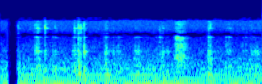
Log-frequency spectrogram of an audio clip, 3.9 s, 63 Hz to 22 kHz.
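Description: In the radio drama X-1, a rock scrapes against the outside of a lead door as something is scratched into it, in a steady series of gritty, rasping strokes, each a short burst of harsh scratching over continuous noise, with no voices.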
